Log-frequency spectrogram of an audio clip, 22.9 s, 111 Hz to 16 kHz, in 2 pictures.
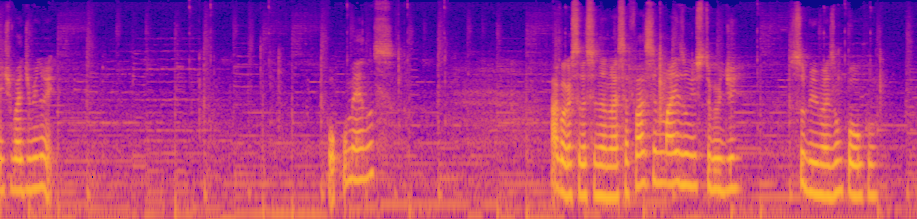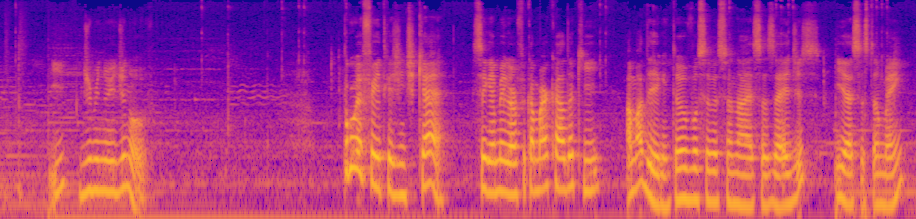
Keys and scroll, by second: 8.0 e, 10.4 e.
